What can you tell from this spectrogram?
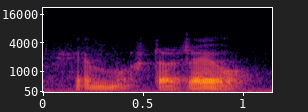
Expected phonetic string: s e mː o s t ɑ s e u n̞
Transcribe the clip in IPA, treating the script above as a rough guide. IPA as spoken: s e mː o s t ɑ s e o n̞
